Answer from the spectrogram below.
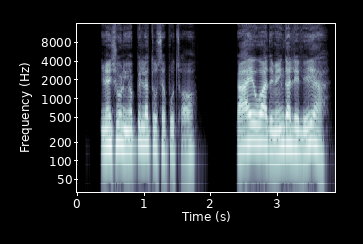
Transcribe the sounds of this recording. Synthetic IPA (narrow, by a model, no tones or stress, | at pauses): ɪɽ̃ɛʃʊɽ̃ɪjɔp̬ɪlat̪ʊsɛpʊːt͡sʰɔ | kaːeːuaːd̪mĩɡɐliliaː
